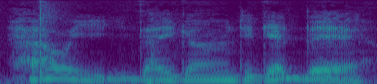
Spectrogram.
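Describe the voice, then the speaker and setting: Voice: mid-range voice, expressive, a little slow, creaky, darkish tone, pitched above the performer's own voice. A storyteller voicing a timid, trembling crane machine in a children's storybook, hesitant and gulping, with background noise. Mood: uncertain.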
